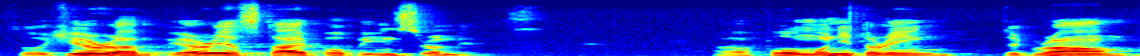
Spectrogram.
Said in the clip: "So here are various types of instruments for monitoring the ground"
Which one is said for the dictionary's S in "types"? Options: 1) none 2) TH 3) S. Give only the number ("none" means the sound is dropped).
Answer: 1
